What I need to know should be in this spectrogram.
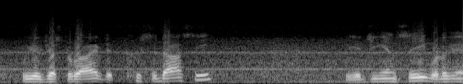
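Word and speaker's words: Kuşadası: This is from the balcony of the hotel in Casada. I didn't say that right. I'll pronounce it better later.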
